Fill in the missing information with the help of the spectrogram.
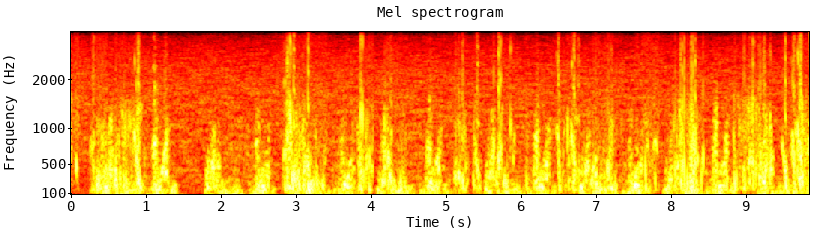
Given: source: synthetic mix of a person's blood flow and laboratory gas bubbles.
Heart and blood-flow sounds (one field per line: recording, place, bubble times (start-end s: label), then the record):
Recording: Doppler ultrasound of blood flow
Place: precordium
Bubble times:
0.00-0.13 s: bubbles
0.23-0.51 s: bubbles
0.54-0.98 s: bubbles
2.79-3.42 s: bubbles
3.79-4.04 s: bubbles
4.12-4.50 s: bubbles
5.10-5.31 s: bubbles
5.35-5.49 s: bubbles
5.61-5.93 s: bubbles
6.06-6.11 s: bubbles
6.46-6.81 s: bubbles
6.96-7.30 s: bubbles
7.61-7.85 s: bubbles
7.99-8.47 s: bubbles
8.79-9.35 s: bubbles
9.45-9.86 s: bubbles
From the record:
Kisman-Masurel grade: 343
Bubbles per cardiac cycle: rolling drumbeat, 9 or more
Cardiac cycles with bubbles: 100%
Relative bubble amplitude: loud (0.450 to 0.775)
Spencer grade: 3 (all of the cardiac periods contain showers or single bubble signals, but not dominating or overriding the cardiac motion signals)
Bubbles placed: only in the low amplitude regions of the cardiac cycle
